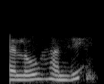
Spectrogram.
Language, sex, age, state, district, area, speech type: Punjabi, female, 18-30, Punjab, Muktsar, urban, conversation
